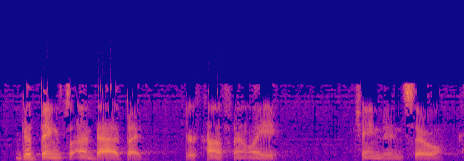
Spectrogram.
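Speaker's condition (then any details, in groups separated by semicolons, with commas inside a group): Ataxia; speech typical of the condition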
